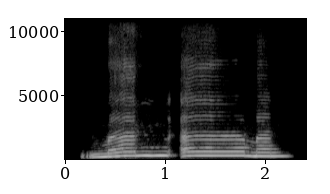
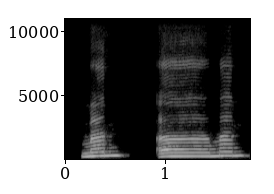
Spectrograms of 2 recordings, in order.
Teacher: kita tidak boleh menambahkan gunnah, juga tidak boleh huruf nunnya jadi syiddah atau terputus suaranya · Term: idhar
